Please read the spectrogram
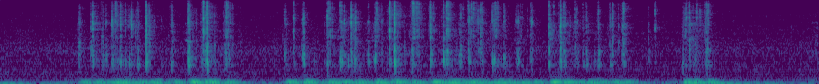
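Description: Typing on a computer keyboard: a run of quick key clicks, with a short pause about two seconds in and a last few keystrokes near the end.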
